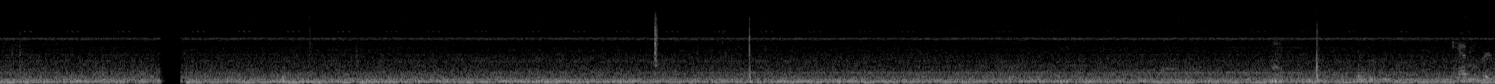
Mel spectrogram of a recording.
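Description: Night insects chirping in an even, steady pulse with a constant high drone, over a low steady rumble. Two faint clicks come midway, and the sound drops out for an instant about two seconds in.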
